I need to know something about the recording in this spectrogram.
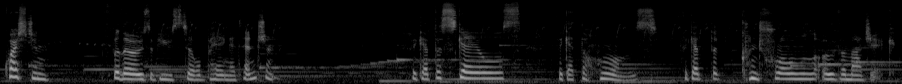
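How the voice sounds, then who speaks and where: A woman's voice: fairly high pitch, lightly acted. A woman voicing a proud female dragon who talks down to others in formal, condescending words. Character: haughty female dragon guide, proud of her kind.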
